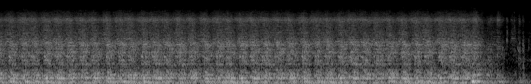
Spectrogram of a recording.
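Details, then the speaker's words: Ford 7.3L OBS Powerstroke diesel after injector O-ring replacement for oil in the fuel, first start: steady starter churning at about three beats a second for several seconds; long cranking is normal while oil pressure builds. "it might take a little bit to crank up but eventually it'll crank up it just has to build uh oil pressure and the oil has to circulate around all right here goes uh try number one and it will take a while to crank up"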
